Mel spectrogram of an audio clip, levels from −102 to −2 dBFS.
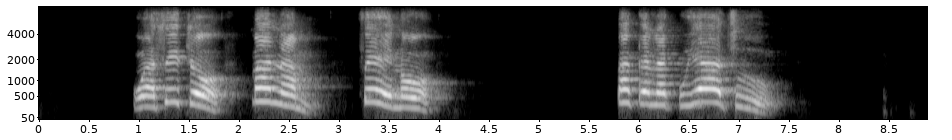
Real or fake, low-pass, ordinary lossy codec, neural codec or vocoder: real; 7.2 kHz; Opus, 32 kbps; none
